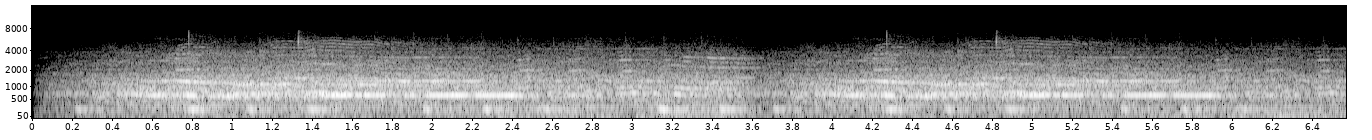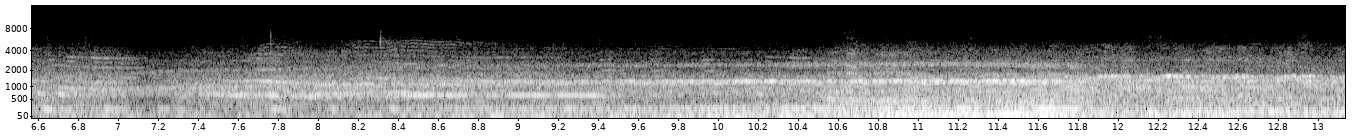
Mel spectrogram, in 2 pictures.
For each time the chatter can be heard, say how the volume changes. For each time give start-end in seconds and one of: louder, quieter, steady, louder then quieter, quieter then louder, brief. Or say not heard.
0.0-13.0 quieter.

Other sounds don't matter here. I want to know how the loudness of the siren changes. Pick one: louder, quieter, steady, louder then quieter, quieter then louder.
louder.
